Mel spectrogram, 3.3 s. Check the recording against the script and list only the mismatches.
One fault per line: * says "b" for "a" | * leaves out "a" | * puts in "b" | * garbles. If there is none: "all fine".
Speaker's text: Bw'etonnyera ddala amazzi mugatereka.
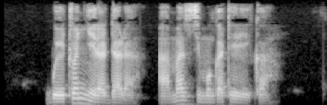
all fine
